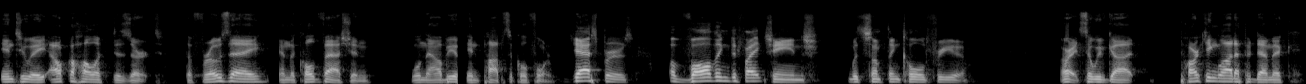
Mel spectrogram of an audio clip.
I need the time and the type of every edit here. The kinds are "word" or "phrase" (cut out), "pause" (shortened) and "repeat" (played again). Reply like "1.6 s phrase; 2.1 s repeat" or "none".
1.7 s pause; 4.6 s word; 5.6 s pause; 7.6 s word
